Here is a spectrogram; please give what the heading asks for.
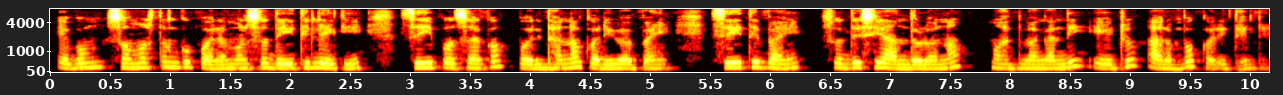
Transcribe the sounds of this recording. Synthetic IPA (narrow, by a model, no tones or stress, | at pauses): ebɔŋsɔmɔst̪ɔŋkupɔɾamɔɾsɔd̪ejt̪ʰilekiseɦipɔsakɔpɔɾid̪ʱanɔkɔɾibapaĩseɦit̪ʰipaĩsud̪esiand̪ɔɭɔnɔ | mɔɦat̪maɡand̪ʱieiʈʰuaɾɔmbʱɔkɔɾit̪ʰile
